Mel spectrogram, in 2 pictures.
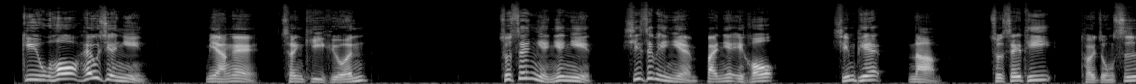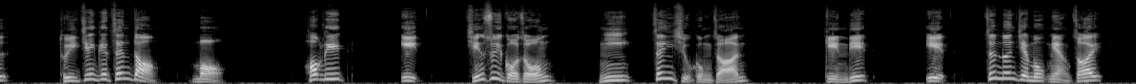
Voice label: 客語; 臺中市; 有聲公報; 市議員; 第02選區

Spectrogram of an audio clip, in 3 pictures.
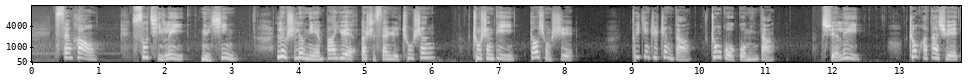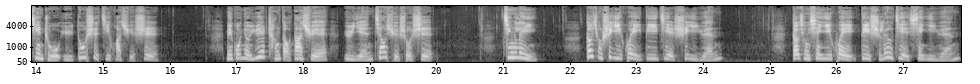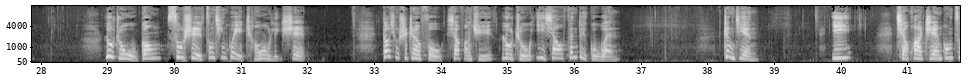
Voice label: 國語; 第二選區

